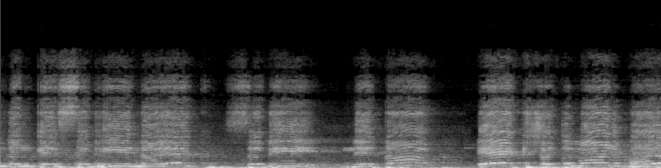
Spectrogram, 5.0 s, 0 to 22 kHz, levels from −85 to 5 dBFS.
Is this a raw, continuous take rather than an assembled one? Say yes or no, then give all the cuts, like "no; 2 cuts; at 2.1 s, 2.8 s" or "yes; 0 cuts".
no; 1 cut; at 3.4 s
